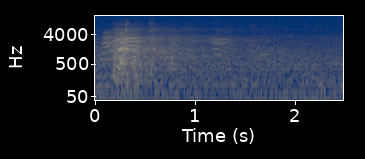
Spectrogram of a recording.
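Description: A person's distant voice, a brief high cry that fades out within about a second.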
